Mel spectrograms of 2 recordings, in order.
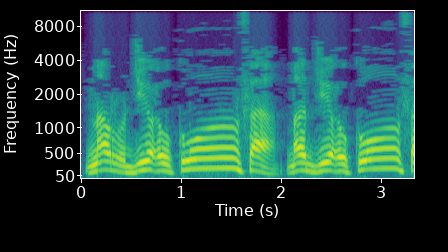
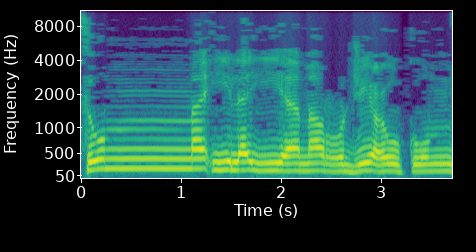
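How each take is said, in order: First: مرجعكم ending in a nasal n-like hum before ف, wrong; wrong ikhfa of the mim; hidden mim, wrong. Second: مرجعكم with the final mim closed and clear before ف; clear mim, correct. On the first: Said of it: "المتخوف منه هكذا". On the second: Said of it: "فعلينا أن نخرجها بلطف هكذا". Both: Shown as a demonstration.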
